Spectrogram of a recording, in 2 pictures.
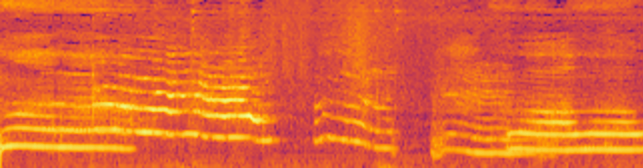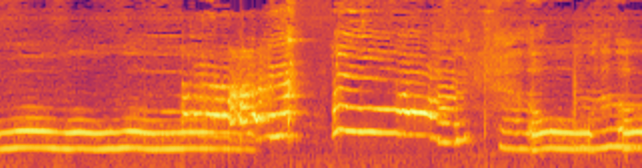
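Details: Samoan husky dog crying out for its mom inside a small room: a string of expressive, talking-style howls and yelps that bend sharply in pitch, some phrases drawn out, others clipped, with short breaks between them.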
